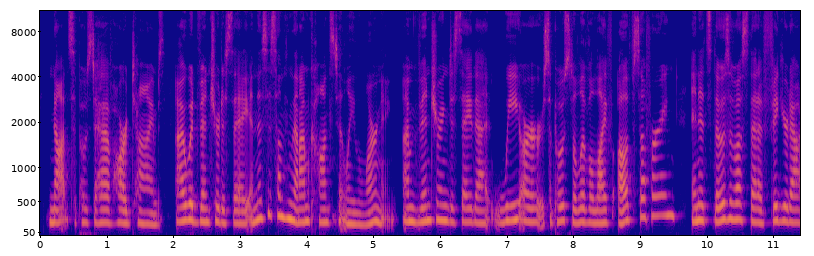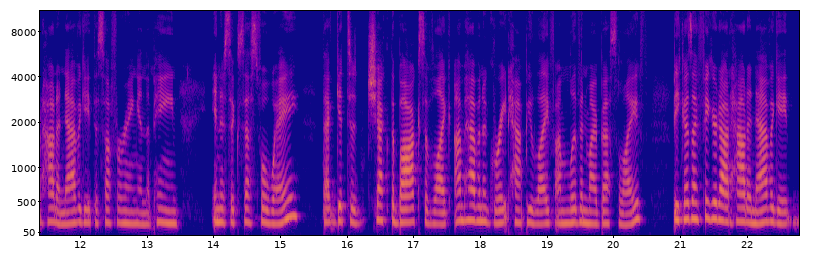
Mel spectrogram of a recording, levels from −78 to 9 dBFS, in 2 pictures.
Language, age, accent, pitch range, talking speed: English, 30-49, American, 180-215 Hz, 210 wpm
